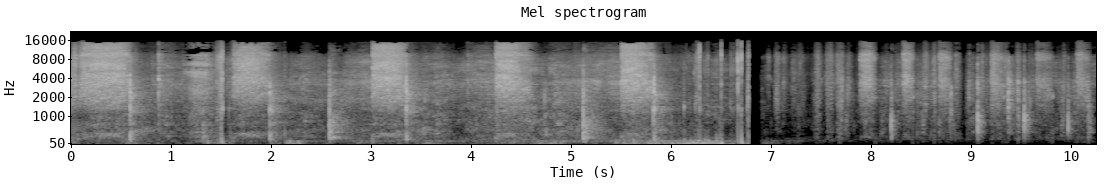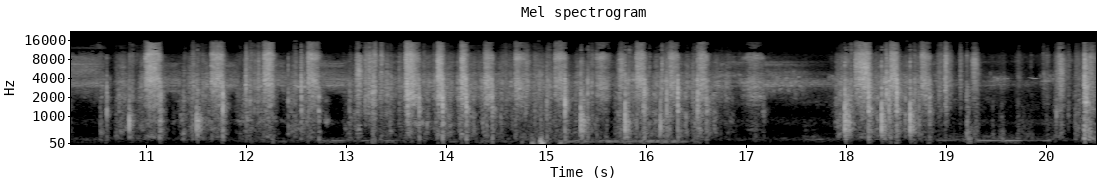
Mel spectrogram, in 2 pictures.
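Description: Hand-pumped vacuum fluid extractor being worked to suck engine oil up a jet ski's dipstick tube: a loud whooshing pump stroke about once a second, over a low hum. After about seven seconds the sound turns to quieter, rapid clicking and rattling from the pump.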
